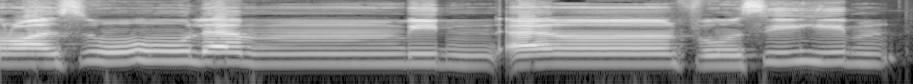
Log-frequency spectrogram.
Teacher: رسولاً میں را موٹا ہے اور آخر میں تنوین ہے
